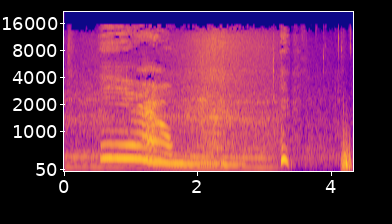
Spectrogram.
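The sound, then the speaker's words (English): A motorbike passes by, its engine a droning hum that swells, shifts pitch, and fades over a few seconds, followed by a couple of short sharp sounds. “Hello, future me is a motorbike.”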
